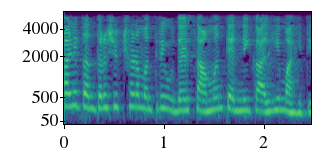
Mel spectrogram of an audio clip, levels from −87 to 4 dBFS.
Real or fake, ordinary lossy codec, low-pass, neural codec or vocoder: real; none; 5.4 kHz; none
